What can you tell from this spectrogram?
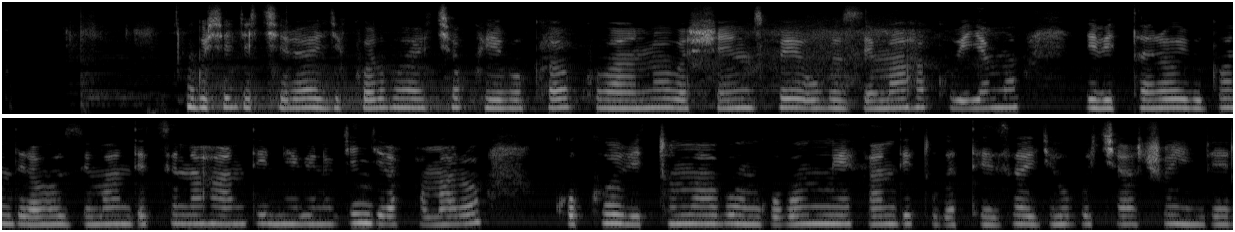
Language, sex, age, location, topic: Kinyarwanda, female, 25-35, Nyagatare, health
